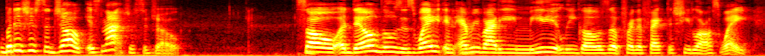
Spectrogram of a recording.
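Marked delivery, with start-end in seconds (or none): 0.0-0.9 raised, dismissive, offhand tone. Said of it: "you know, oh".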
